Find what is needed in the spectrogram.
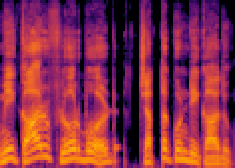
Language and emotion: Telugu, neutral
